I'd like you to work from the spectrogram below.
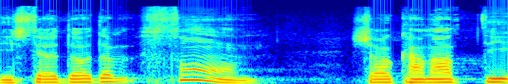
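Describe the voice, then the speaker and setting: A man's fairly high voice, dark and mellow in tone, at a fairly slow pace. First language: Japanese. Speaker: pastor. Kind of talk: sermon. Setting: church.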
